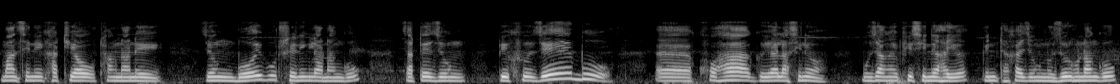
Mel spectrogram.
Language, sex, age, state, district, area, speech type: Bodo, male, 45-60, Assam, Udalguri, rural, spontaneous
